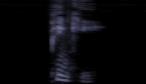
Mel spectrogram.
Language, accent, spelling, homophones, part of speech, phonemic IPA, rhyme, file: English, Australia, pinkie, pinky, noun, /ˈpɪŋki/, -ɪŋki, En-au-pinkie.ogg
- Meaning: 1. A little finger, the finger furthest on a hand from the thumb 2. A little toe, the toe furthest on a foot from the big toe 3. Alternative form of pinky (“baby mouse”) 4. A bilby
